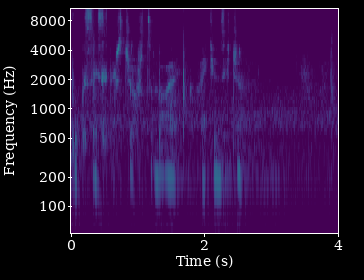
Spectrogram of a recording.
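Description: A woman speaking softly, close to a whisper, through the first half, then a couple of faint clicks.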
